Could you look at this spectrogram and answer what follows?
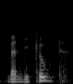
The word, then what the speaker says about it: Bandicoot: Donc, Crash Bandicoot, c'est bien ça, c'est comme ça que ça se prononce, hein? Bandicoot. – Oui, yes.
